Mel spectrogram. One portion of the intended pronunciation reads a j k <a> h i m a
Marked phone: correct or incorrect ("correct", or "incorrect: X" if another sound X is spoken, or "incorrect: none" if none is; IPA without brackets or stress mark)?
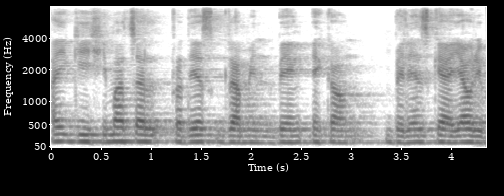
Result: incorrect: i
